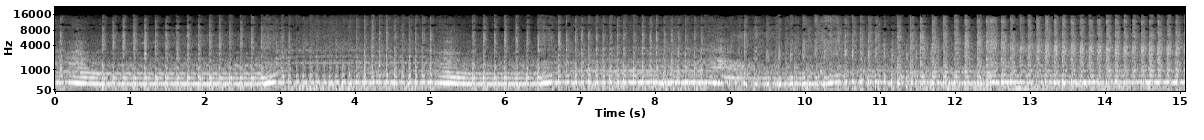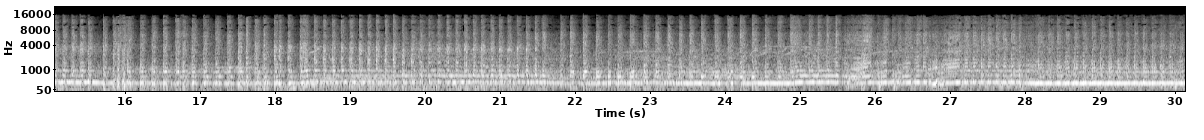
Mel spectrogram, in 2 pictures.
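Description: Turbocharged Toyota JZ straight-six engine held at high revs on launch control. The note holds at one high pitch, dips to a lower pitch and comes back up again and again, with a rapid crackle through much of it.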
